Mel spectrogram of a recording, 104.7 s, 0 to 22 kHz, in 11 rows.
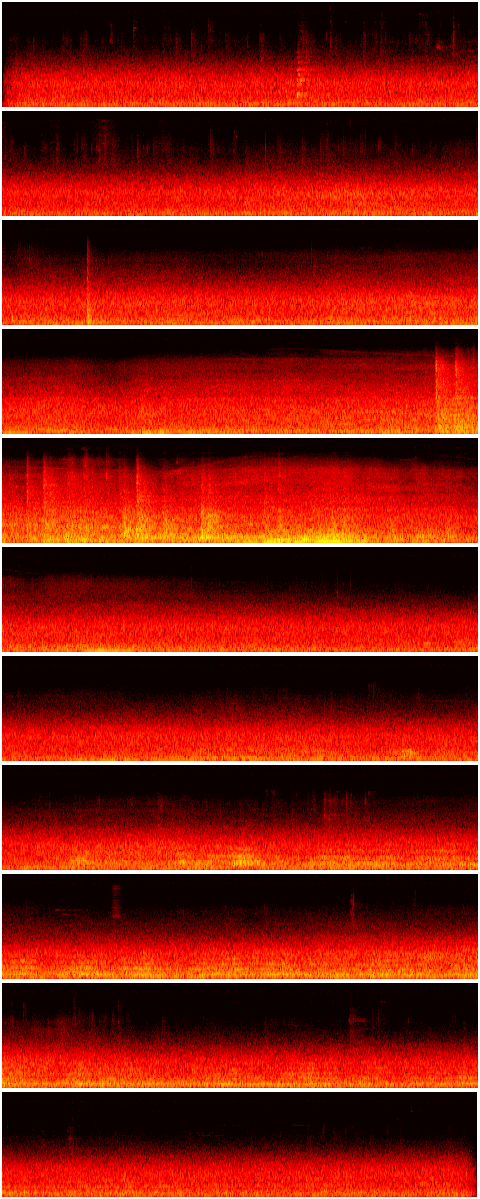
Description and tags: sh seattle warehouse district alley
Ambient sound recorded in the warehouse district, Seattle. At one point, a truck goes over a railroad track and makes a nice, metallic clang. Sennheiser MKH-416 microphone in Rycote zeppelin, Sound Devices 442 mixer, Edirol R4-Pro hard disk recorder.
seattle, urban, alley, warehouse-district, industrial-district, ambience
